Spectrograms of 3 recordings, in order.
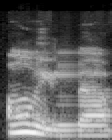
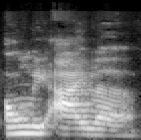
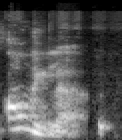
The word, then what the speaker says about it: OnleiLove: It's pronounced OnleiLove. I would say Only I Love when I was looking at the way it was written, but it's OnleiLove.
